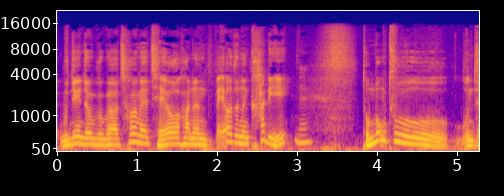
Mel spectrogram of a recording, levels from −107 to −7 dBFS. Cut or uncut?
cut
